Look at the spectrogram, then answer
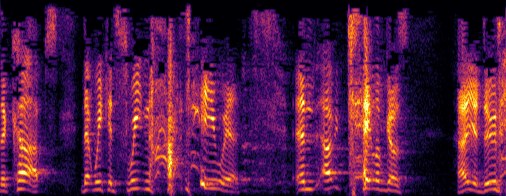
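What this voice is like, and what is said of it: Usual voice. Nothing is said of it.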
